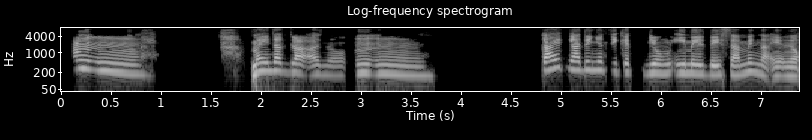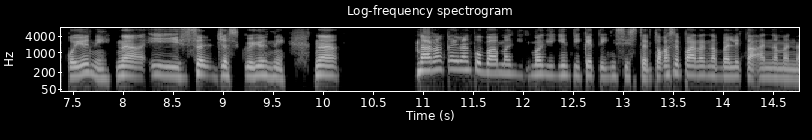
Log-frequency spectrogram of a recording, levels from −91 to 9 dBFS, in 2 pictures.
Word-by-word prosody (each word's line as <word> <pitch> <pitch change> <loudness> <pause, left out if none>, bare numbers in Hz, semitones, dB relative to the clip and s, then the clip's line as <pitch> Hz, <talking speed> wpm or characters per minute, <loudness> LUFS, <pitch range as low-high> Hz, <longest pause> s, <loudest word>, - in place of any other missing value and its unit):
Mm. 220 -8 -1 1.1
May 205 +5 +5
nag-aano, 190 -7 0
mm. 180 -5 -5 1.1
Kahit 270 +6 +5
nga 250 -3 +5
din 240 -1 0
yung 235 - -26
ticket 205 -1 +1
yung 195 0 0
email 195 -2 +3
base 175 0 +1
namin 185 +2 +1
na - - -2
ano 155 -1 0
ko 150 - +1
yun 190 +5 +4
eh, 130 - -5
na 160 -3 +3
i-suggest 160 0 -1
ko 155 - -2
yun 165 -1 0
eh, - - -23 0.3
na 170 -3 +5 0.8
parang 230 +3 +5
kailan 255 -1 -2
po 225 - +1
ba 200 -2 +3
mag 190 -1 -6 0.2
magiging 175 -1 -3
ticketing 155 -2 -3
system 140 -3 -3
to - - -1
kasi 185 +2 0
parang 170 -1 +3
nabalitaan 150 -2 -1
naman 135 -2 -5
175 Hz, 150 wpm, -24 LUFS, 160-205 Hz, 1.1 s, May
